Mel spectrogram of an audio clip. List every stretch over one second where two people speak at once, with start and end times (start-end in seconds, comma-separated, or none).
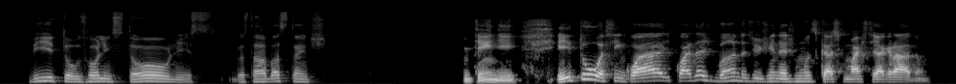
none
